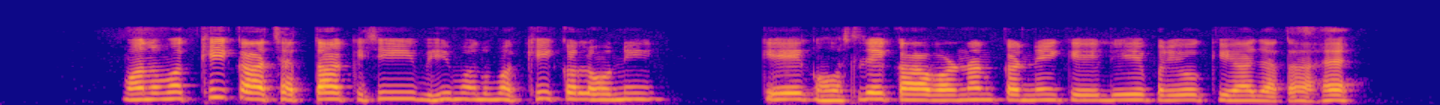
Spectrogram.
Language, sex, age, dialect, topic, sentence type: Hindi, female, 56-60, Garhwali, agriculture, statement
